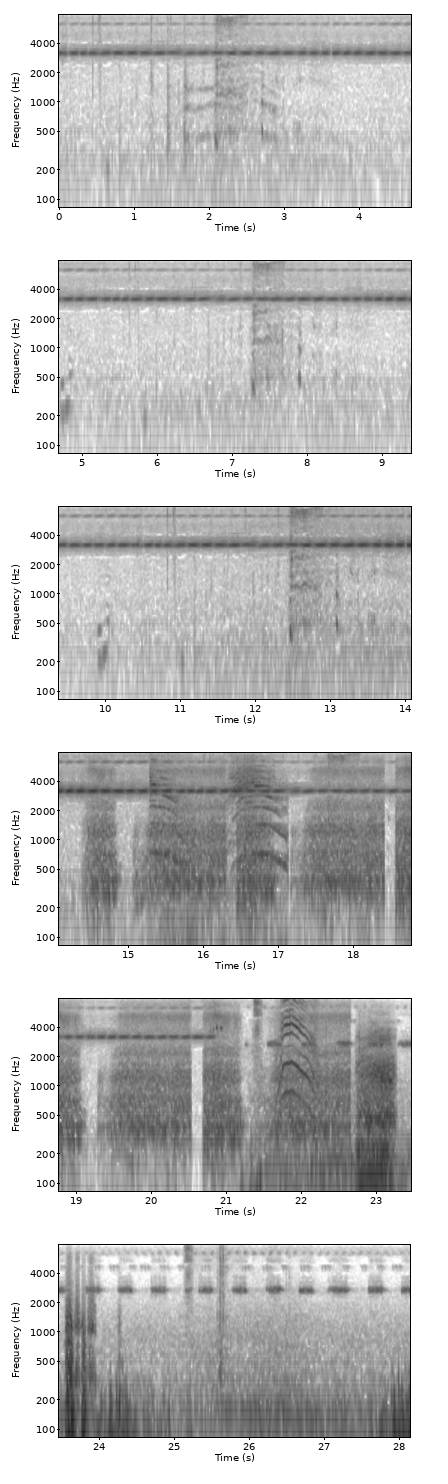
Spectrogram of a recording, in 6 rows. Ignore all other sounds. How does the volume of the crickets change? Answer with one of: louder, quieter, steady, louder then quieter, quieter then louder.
louder then quieter.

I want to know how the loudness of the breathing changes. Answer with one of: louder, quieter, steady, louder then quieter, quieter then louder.
louder.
